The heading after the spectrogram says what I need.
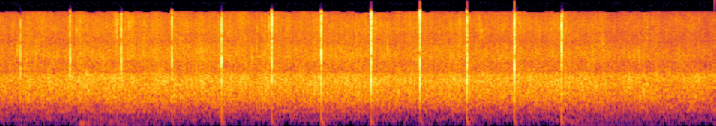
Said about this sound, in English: I'd like all of us to give him a round of applause.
